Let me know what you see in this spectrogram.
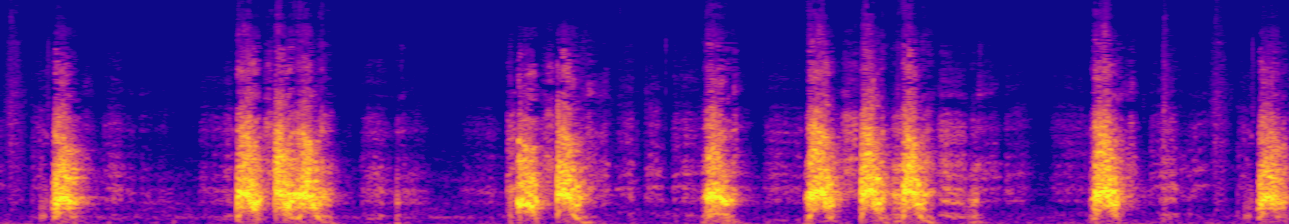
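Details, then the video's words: Rottweiler barking fiercely: loud, harsh barks in short bursts of one to three, separated by pauses of about one to two seconds, with no other sounds. "The sound of a dog barking is very fierce, the sound of a Rottweiler | เสียงหมาเห่า ดุมาก"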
